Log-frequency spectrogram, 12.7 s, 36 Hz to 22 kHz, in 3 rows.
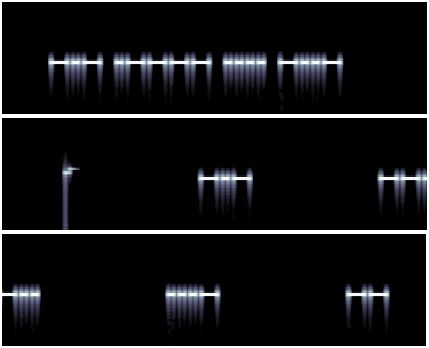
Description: Morse code, heard as a keyed tone, about 22 wpm, spaced as for 9 wpm, 700 Hz. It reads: K1HX K8VM
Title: USA Call Signs - 4 Characters - 8x Character Spacing - 22wpm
